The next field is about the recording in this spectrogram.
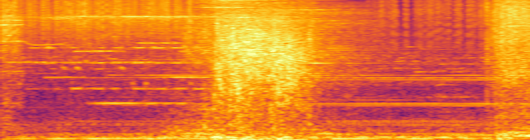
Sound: zap!; crackles and sparks

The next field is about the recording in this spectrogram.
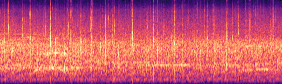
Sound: applause

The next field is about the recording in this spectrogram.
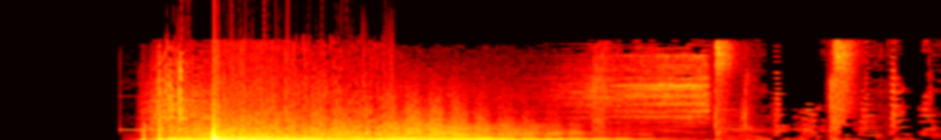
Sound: booming

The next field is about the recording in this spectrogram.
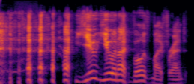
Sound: laughs

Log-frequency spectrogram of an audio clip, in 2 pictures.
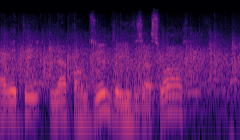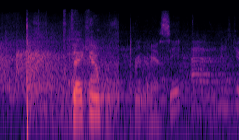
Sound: some Applause

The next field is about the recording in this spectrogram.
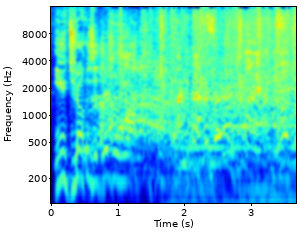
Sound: laughs

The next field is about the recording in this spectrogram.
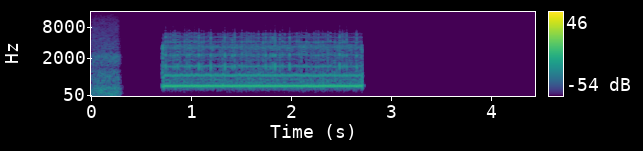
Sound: phone ringing

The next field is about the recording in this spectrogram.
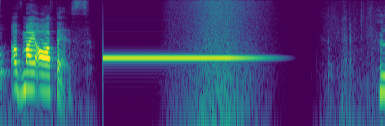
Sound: beeping noise

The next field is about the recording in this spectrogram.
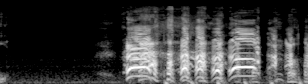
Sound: men laugh

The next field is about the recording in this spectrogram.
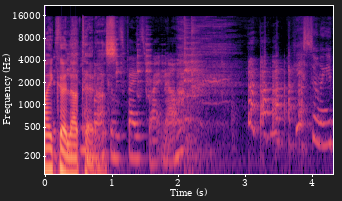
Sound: laugh loudly

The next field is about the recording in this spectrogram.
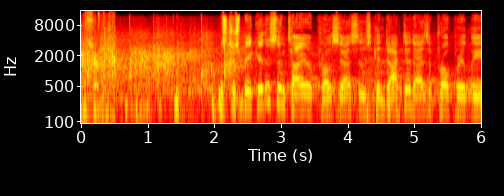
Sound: applause

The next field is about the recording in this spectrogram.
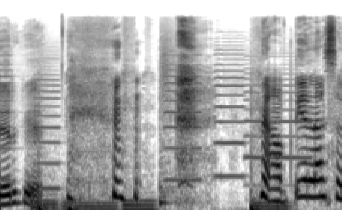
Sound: she laughs

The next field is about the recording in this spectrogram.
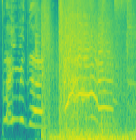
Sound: bang

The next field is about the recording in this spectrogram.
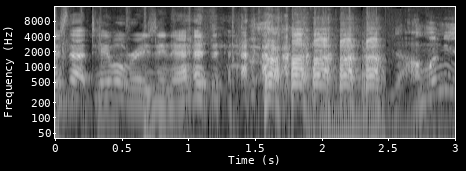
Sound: both laugh

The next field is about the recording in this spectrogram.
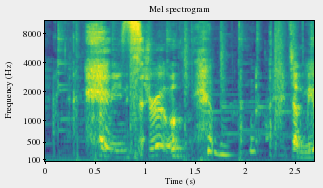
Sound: React laughs

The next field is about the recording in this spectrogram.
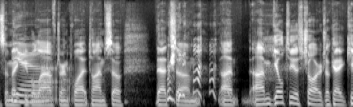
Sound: laughing

